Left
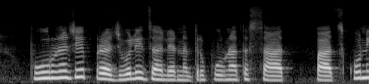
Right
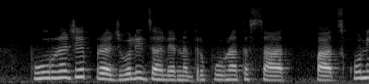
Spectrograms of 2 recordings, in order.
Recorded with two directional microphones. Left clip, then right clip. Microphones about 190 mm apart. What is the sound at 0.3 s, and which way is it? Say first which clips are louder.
Speech: left 10 dB; 35° left (ahead or behind).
